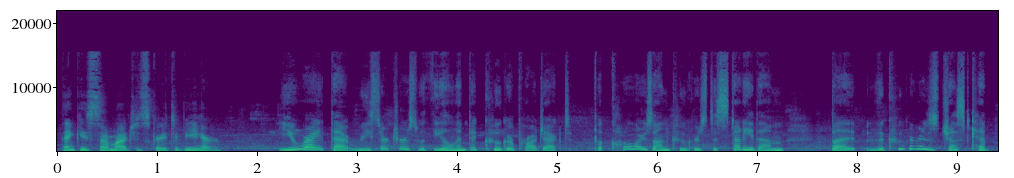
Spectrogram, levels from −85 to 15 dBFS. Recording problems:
murmuring crowd; faint; throughout; 20 dB below the speech

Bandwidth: 15.5 kHz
